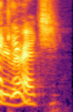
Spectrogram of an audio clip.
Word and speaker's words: Kayrecch: Yeah, Kayrecch.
